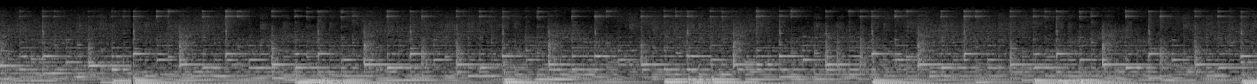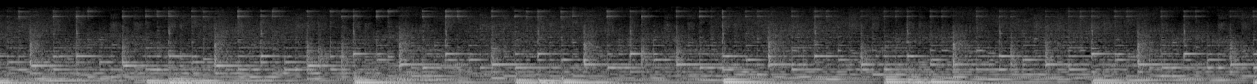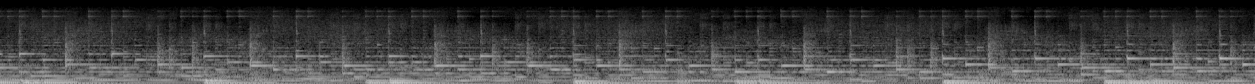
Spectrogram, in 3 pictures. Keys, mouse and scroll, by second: 5.3 click, 5.7 s, 11.7 click, 12.6 s, 13.5 click, 14.0 scroll down 1, 14.4-15.3 middle drag, 15.7 s, 18.4 click, 19.3 s, 20.2 click, 20.7 scroll up 1, 22.0 click, 23.2 alt+shift+click, 24.3-24.9 middle click, 25.2 e, 26.2 click, 26.4-27.6 middle drag, 28.2 g, 28.6 x, 30.6 click, 32.0 shift+z, 33.5 click, 35.0-35.6 middle drag, 37.3 ctrl+b.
